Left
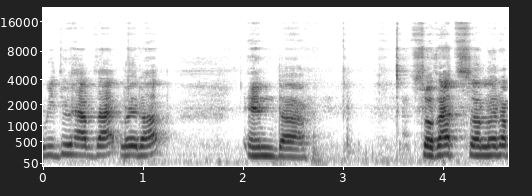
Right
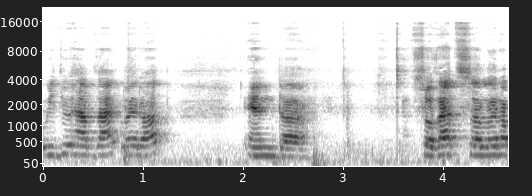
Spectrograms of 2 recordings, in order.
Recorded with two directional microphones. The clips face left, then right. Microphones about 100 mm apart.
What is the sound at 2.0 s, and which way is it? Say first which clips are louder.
Speech: left 6 dB; 90° left.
